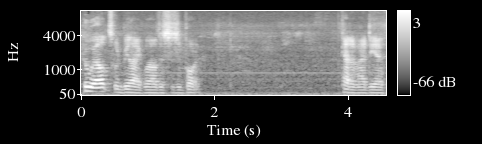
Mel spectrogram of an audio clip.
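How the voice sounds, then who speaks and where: A man's voice: lowish voice, moderate pace, warm tone, low-quality recording. Young man, stuffy nasal voice, rambling game commentary, faint hum behind. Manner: rambling, thinking aloud, frequent coughs and throat clearing. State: congested, nasal. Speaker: gaming channel host. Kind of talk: casual commentary while building in a game.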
